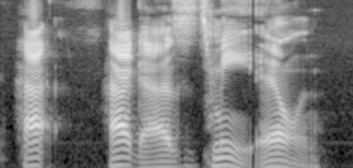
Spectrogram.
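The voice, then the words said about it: Imitates another person's voice. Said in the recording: “I can do a good Ellen impression.”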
